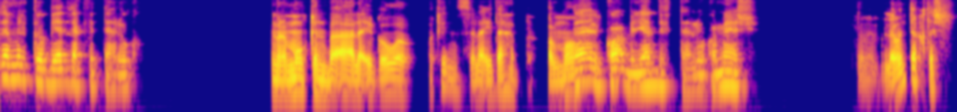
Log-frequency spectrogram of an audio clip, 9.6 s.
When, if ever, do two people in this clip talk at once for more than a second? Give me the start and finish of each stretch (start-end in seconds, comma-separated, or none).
none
